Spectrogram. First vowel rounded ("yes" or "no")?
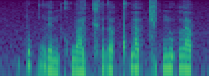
yes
